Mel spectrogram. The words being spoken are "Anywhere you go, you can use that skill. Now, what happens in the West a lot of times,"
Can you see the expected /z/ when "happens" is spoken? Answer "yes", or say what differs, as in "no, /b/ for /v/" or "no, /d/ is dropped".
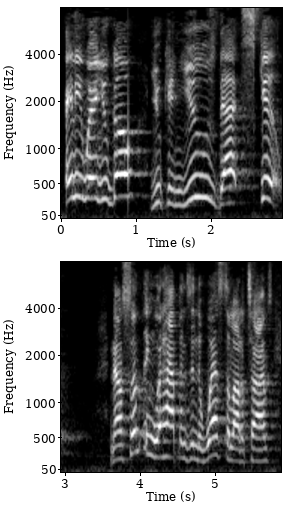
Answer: yes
